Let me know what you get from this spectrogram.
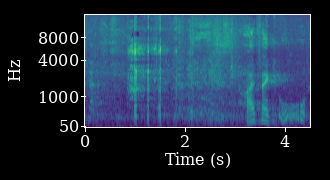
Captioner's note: panelists laughing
